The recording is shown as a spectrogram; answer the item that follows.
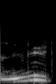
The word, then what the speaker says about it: mut: Et d'ailleurs, nous, on prononce bien un mut avec un U long.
